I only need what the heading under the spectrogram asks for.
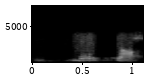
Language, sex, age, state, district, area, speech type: Kannada, female, 18-30, Karnataka, Chitradurga, rural, conversation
